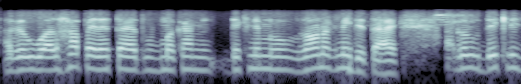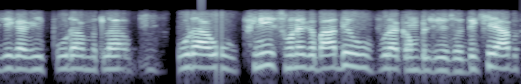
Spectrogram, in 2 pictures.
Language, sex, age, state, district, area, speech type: Hindi, male, 30-45, Bihar, Darbhanga, rural, conversation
